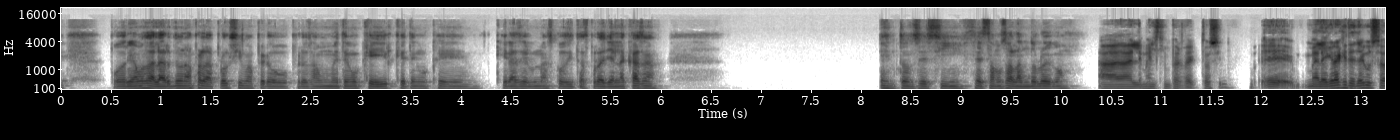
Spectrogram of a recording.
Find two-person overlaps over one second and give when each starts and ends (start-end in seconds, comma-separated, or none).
none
